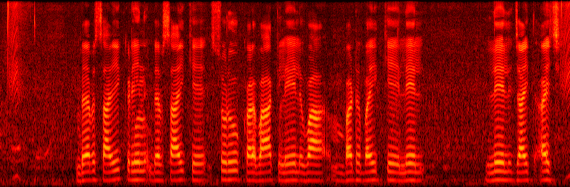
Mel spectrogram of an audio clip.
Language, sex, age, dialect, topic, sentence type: Maithili, male, 25-30, Southern/Standard, banking, statement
